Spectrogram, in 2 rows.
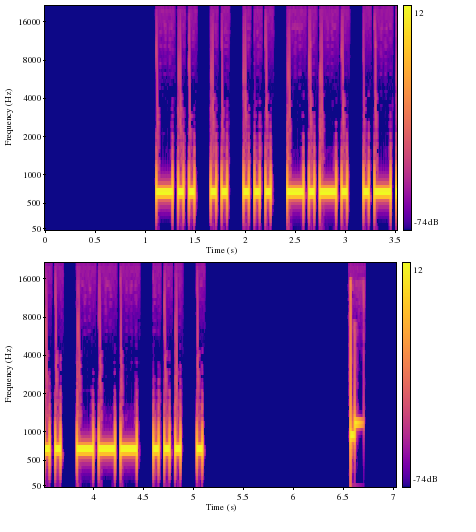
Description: Morse code, heard as a keyed tone, about 22 wpm, 700 Hz. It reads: DISCLOSE
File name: practice / 22wpm / Eight Letter Words - 22wpm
